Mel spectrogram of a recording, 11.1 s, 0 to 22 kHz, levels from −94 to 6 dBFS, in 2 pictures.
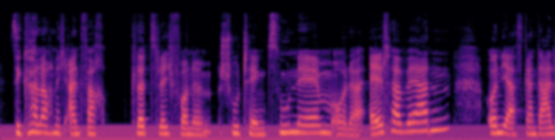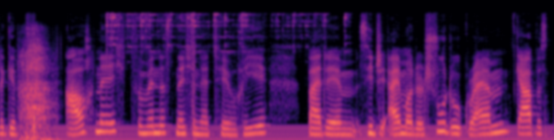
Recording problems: electrical hum; faint; throughout; 50 Hz, 25 dB below the speech
dog barking; noticeable; at 6 s; peak level with the speech
jangling keys; noticeable; from 6.5 to 9 s; peak 10 dB below the speech

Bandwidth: 14.5 kHz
